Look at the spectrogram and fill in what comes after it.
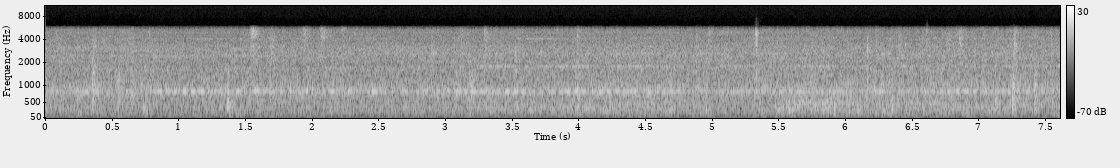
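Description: Cabin sound of an N700 series Shinkansen pulling out of a station: steady running noise with a constant high-pitched hum and a few light clicks.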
